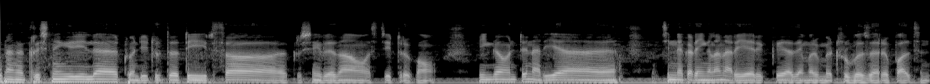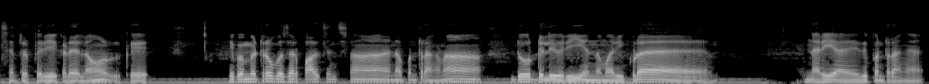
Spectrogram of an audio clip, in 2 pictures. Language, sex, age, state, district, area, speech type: Tamil, male, 18-30, Tamil Nadu, Krishnagiri, rural, spontaneous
